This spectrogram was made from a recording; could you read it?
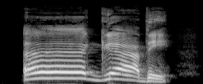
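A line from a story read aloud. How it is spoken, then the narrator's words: Shout. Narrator (Russian): кричала Аннушка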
